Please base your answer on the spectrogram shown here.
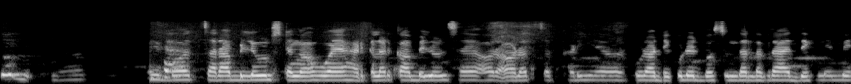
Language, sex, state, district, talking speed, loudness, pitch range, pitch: Hindi, female, Bihar, Kishanganj, 195 wpm, -17 LUFS, 195-205 Hz, 200 Hz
